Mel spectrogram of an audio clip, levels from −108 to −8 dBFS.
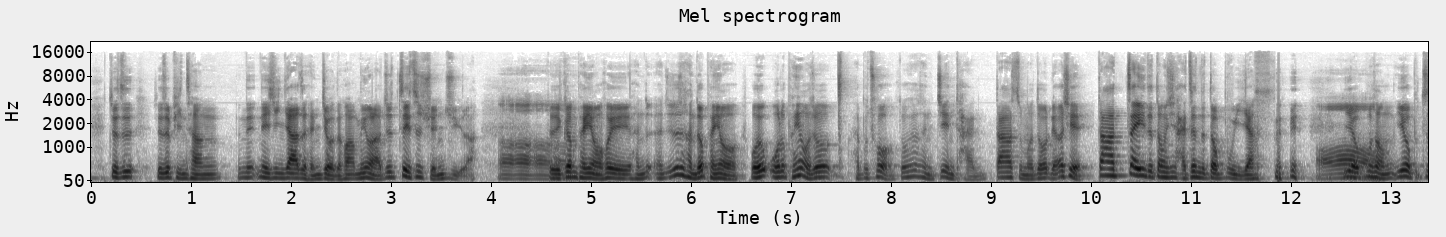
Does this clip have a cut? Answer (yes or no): yes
